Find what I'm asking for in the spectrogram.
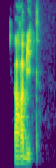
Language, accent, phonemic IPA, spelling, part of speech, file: French, France, /a.ʁa.bit/, arabite, noun, LL-Q150 (fra)-arabite.wav
- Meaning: arabitol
